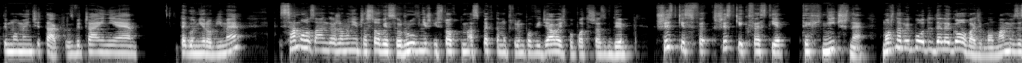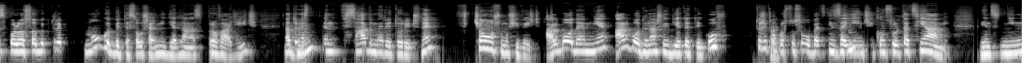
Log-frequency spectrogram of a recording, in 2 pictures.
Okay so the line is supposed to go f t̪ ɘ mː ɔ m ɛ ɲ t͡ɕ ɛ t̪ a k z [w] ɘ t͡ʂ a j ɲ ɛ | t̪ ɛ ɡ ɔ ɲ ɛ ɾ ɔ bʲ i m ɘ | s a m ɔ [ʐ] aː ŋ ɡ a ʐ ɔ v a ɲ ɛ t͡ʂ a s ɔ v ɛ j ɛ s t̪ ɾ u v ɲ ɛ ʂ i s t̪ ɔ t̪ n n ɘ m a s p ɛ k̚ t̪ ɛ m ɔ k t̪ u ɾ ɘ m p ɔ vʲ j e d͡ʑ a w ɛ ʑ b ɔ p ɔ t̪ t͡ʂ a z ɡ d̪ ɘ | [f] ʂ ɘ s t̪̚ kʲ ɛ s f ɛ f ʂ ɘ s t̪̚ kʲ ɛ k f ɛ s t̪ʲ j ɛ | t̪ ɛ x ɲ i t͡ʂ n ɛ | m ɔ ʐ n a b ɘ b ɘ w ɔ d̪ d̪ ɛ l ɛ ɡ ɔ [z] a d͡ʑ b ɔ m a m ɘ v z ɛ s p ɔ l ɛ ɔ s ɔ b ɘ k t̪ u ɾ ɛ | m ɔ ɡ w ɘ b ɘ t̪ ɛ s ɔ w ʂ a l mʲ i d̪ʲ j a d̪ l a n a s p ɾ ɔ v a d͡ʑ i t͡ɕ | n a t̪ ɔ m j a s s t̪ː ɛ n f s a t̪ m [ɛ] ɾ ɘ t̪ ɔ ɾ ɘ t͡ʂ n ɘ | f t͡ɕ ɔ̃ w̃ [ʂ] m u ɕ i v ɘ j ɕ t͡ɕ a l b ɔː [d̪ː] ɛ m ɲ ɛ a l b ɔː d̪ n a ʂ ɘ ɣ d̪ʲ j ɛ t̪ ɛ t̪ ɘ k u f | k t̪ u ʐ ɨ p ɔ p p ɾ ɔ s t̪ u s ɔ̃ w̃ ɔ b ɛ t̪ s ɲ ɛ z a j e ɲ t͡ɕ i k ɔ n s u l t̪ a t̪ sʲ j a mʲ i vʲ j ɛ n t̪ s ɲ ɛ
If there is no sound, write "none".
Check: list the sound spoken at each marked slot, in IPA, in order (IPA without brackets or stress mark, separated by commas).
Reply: v, z, f, v, ɛ, ʂ, d̪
